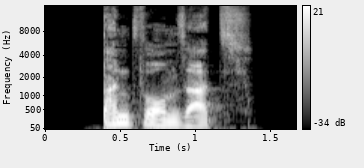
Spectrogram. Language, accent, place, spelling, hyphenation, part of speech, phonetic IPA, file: German, Germany, Berlin, Bandwurmsatz, Band‧wurm‧satz, noun, [ˈbantvʊʁmˌzat͡s], De-Bandwurmsatz.ogg
- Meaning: run-on sentence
